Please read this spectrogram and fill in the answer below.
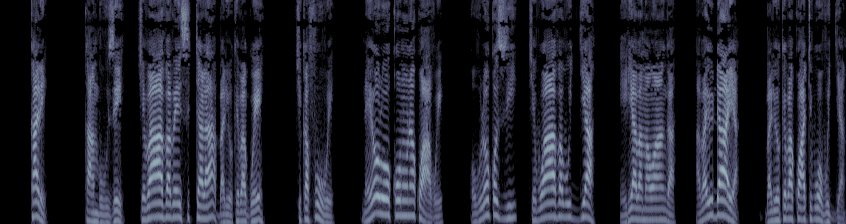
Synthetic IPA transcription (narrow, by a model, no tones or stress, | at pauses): kale̞̰ | kaːmbuːze̞ | ce̞βaːvaβe̞sitːalaβaljo̞ke̞βaɡwe̞ | cikafuːwe̞̰ | najo̞ːlwo̞ːko̞ːnonakwa̰ːβwe̞̰ | oβulo̞ko̞zi | ce̞βwaːvaβuɟːa | eɾjaːβamawaːŋɡaː | βajudaːja̰ | βaljo̞ke̞βakwaːtiβwo̞ːβuɟːa̰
